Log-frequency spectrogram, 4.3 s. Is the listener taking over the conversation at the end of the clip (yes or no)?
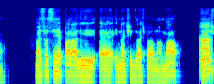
no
